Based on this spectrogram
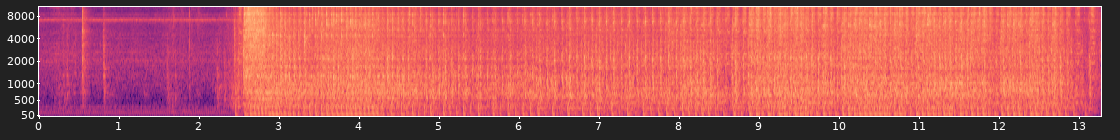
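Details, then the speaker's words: Honda GL Max single-cylinder motorcycle after replacing the timing (cam) chain. It had been very noisy and sat unused a long time. It fires and settles into an even putter with no top-end ticking: normal healthy idle. "Dan inilah suaranya setelah kami mengganti rantai"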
